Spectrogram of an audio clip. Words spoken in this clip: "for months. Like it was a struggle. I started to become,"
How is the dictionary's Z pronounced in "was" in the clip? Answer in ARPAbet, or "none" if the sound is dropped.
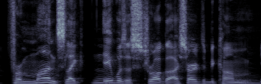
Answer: Z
